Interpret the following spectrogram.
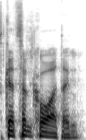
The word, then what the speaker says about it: Quetzalcoatl: Quetzalcoatl. Or maybe it's Qual. Oh wait, hang on. Wait, pronunciation guide.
